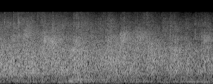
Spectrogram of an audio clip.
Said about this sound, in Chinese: 今天是棕树主日，所以我们很感谢我们的诗班用美好的诗歌来敬拜，带领我们敬拜神。我们用热烈的掌声来谢谢我们诗班。很棒的献诗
